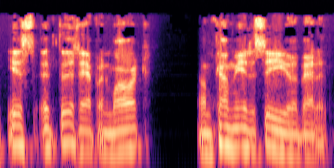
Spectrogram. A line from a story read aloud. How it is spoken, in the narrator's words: clearly and calmly said to him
